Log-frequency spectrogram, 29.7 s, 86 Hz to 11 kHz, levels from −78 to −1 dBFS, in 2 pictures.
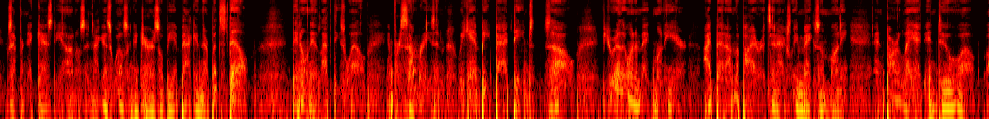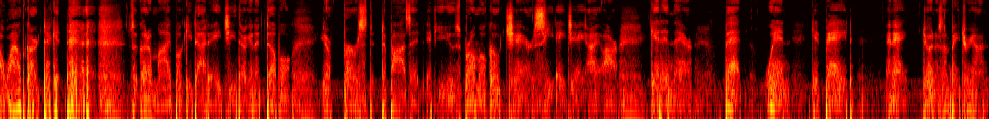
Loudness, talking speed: -35 LUFS, 185 wpm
